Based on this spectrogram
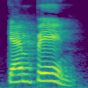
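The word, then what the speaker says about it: campaign: हमें याद रखना है कैंपेन कैम पेन कैंपेन यहां पर भी जी साइलेंट है है कैंपेन फॉरेन बहुत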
